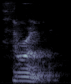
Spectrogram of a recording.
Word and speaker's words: through: Drive through. Bastante foco aqui nesse through. Ó, through. Through. Tá, gente? Aqui nós temos o TH, que é um som único no inglês, tá bom?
